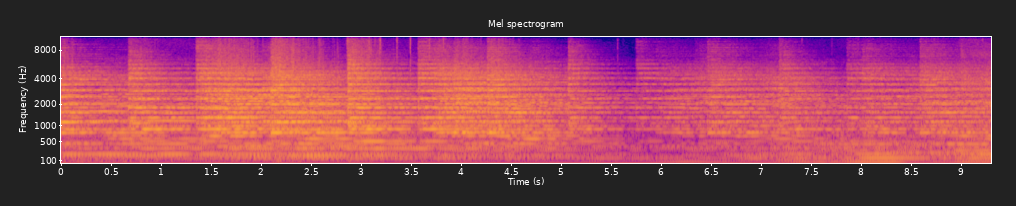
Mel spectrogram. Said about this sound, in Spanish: Eran las campanas que tradicionalmente anuncian el nombramiento de un nuevo pastor para una diócesis. Un motivo de júbilo que se hace presente a través de las campanas de la catedral, el templo madre de la diócesis.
